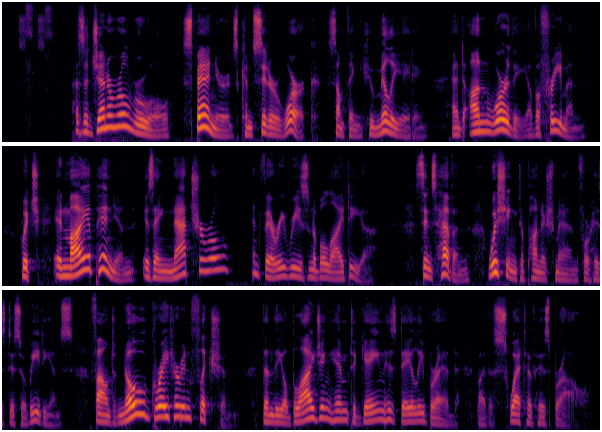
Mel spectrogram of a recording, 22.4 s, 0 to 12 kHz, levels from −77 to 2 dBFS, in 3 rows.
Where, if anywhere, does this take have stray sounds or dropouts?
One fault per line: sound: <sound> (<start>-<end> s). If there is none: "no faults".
sound: laugh (0.2-0.7 s)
